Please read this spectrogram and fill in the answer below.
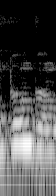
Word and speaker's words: Bum Bum: face did I say bum bum cream by the way it's boom boom cream I found that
